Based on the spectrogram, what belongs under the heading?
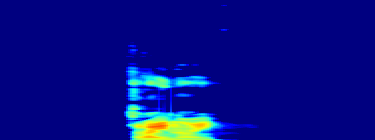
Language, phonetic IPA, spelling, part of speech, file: Russian, [trɐjˈnoj], тройной, adjective, Ru-тройной.ogg
- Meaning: triple, threefold, treble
